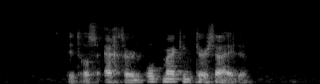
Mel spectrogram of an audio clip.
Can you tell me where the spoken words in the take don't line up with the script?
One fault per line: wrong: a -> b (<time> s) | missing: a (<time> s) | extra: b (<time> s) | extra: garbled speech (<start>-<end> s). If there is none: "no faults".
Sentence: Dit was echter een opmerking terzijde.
no faults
